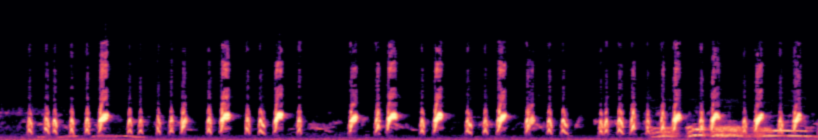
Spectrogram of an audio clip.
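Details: Red-whiskered bulbul pouring out dense, bright chirped notes almost without pause, some with clear whistled tops. A harsher, fuller chattering passage with a steady lower tone closes the last two seconds.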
